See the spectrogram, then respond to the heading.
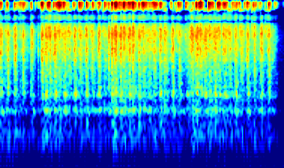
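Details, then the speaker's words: Sewing machine before servicing, faults not described by its owner: fast, harsh clattering chatter with sharp high ticking while running, far noisier than it should be. Cause unclear; the technician plans to check the parts first. "তো চলুন বন্ধুরা যেহেতু মেশিনের যা সমস্যা আছে তার মধ্যে শব্দটা তো প্রচুর হচ্ছে।"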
